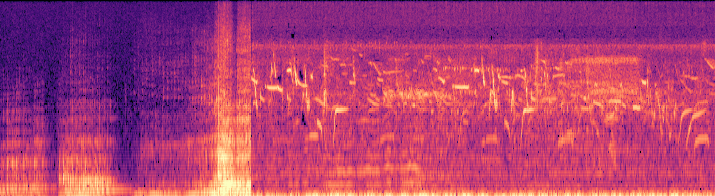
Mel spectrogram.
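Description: A jaguar growling in a few short bursts, then one loud roar about three seconds in. After it, small birds chirp and twitter steadily.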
